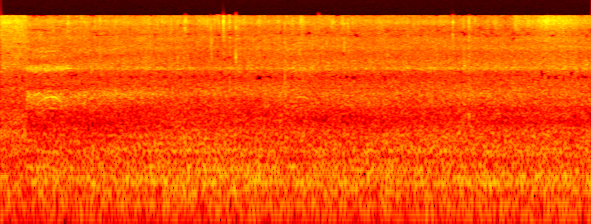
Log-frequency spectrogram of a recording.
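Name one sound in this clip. Water sprays from a fire hose into a car's engine.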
